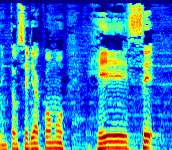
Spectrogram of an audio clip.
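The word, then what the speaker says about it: 平成: que estamos é a Heisei, mas ela falou que o E é fechado, então seria como Heisei, e é isso.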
